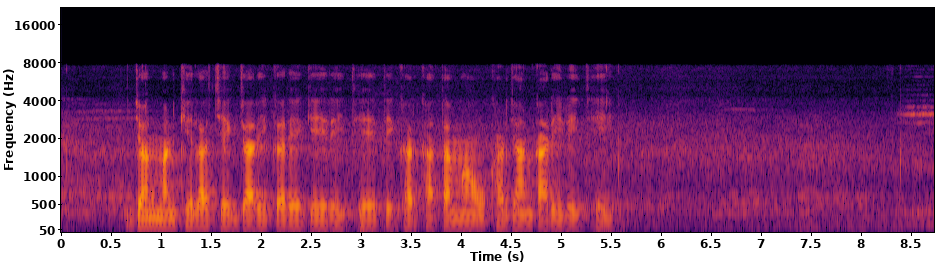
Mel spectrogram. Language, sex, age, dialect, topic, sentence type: Chhattisgarhi, male, 18-24, Western/Budati/Khatahi, banking, statement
